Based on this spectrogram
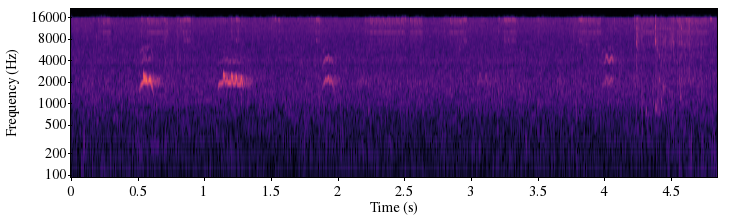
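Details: European bee-eater calls in Palestine's countryside: a few short rolling notes, well spaced, over a steady background hiss.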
